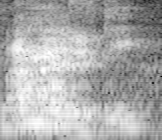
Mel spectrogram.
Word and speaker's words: NAS: However you pronounce it, it's You're nasty. N-A. You're nasty. The little nasty thing is gonna help us because you're so nasty. Nasty. That's how you say it, NAS.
